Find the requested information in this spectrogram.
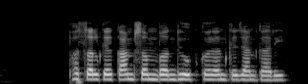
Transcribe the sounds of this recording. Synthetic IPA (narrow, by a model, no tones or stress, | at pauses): pʰəsəlkekamsəmbənd̪ʱiupkəɾənked͡ʒankaɾi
